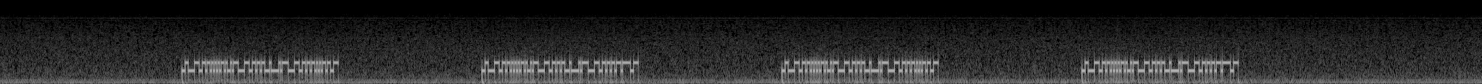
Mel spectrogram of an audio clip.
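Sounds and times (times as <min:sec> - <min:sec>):
emergency warning broadcast system test signal: 0:01.8 - 0:03.4, 0:04.8 - 0:06.4, 0:07.8 - 0:09.4, 0:10.8 - 0:12.4.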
